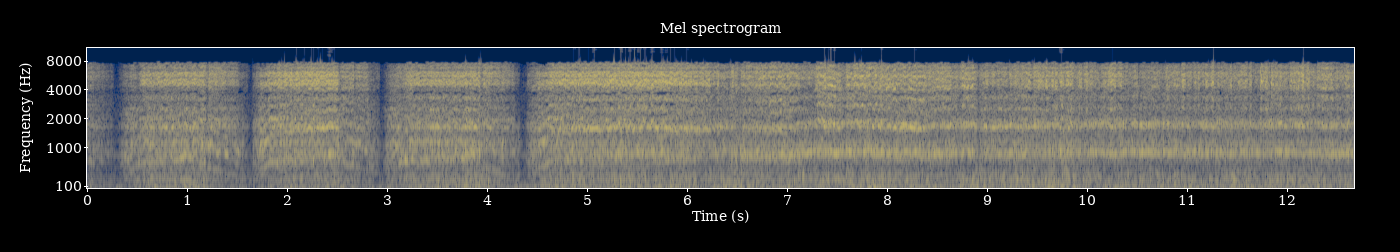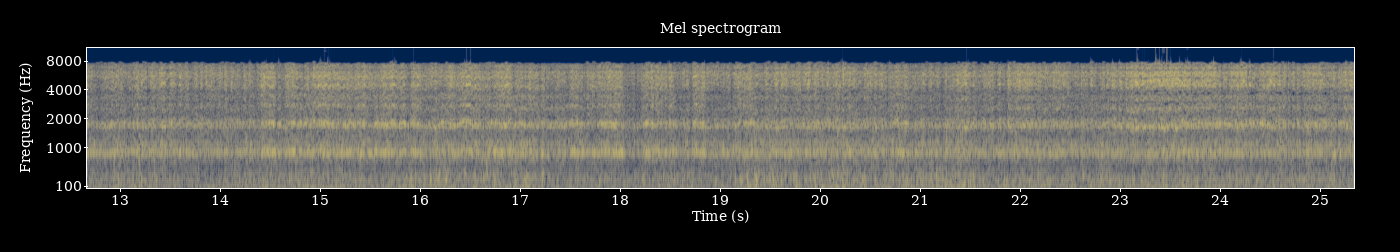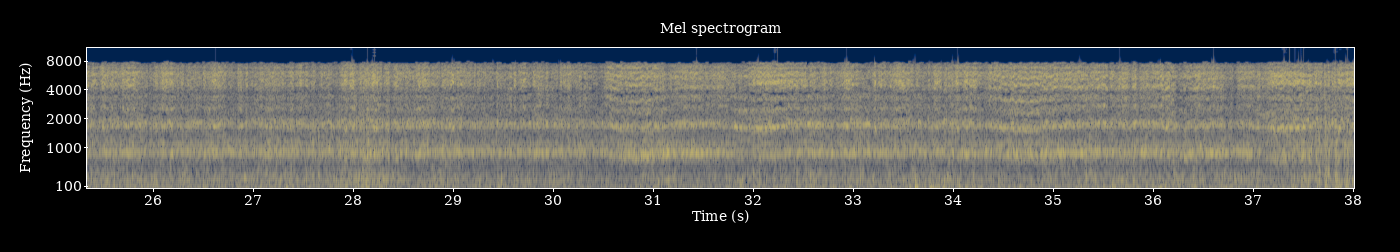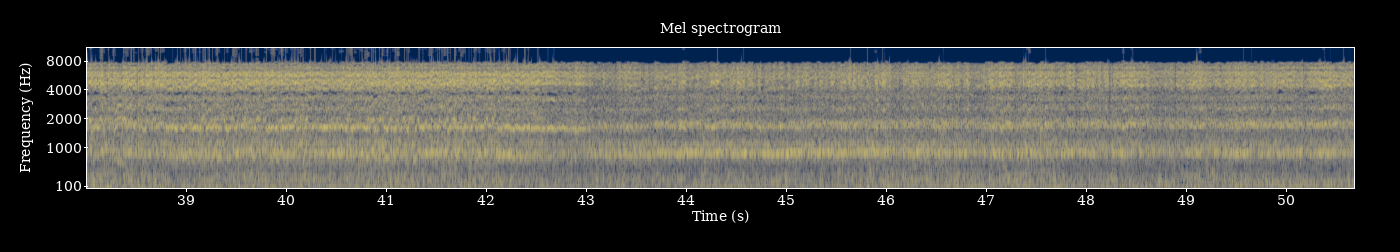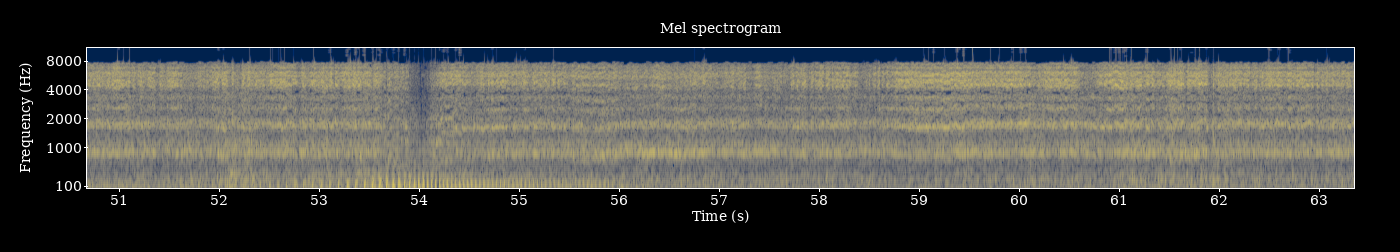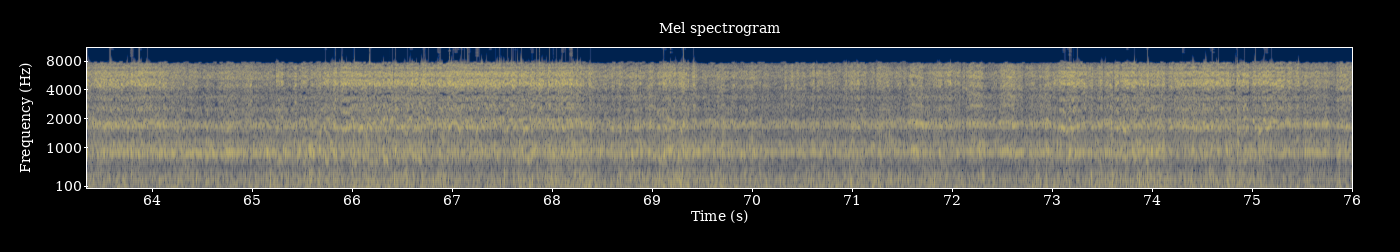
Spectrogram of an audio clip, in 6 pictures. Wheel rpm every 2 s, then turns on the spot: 100, 120, 140, 220, 230, 230, 230, 230, 230, 230, 230, 230, 230, 230, 230, 220, 230, 230, 220, 200, 190, 210, 230, 230, 240, 240, 200, 190, 230, 230, 230, 230, 210, 210, 230, 230, 230, 220.
0-2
